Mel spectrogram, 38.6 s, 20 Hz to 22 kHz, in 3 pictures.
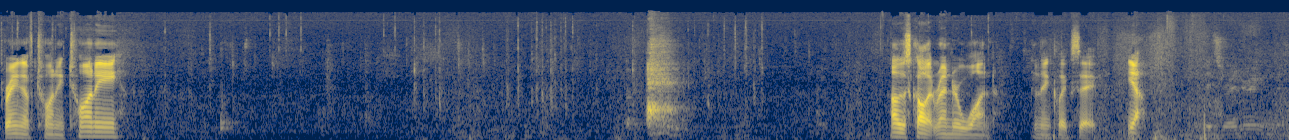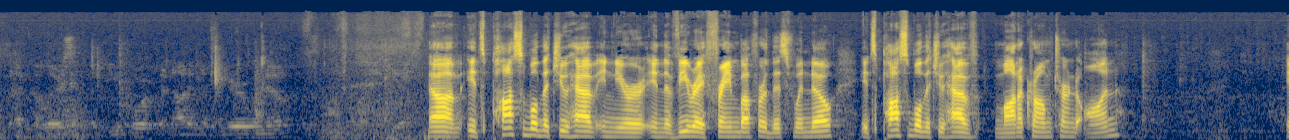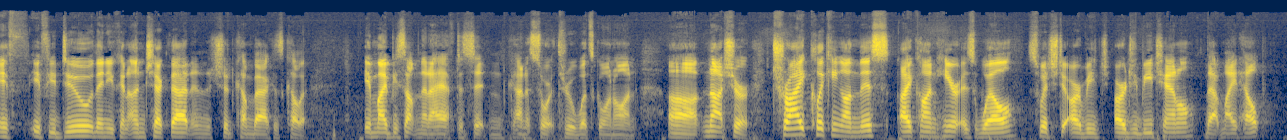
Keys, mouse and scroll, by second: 0.0-1.5 typing, 2.7 click, 2.9 click, 3.8-7.4 typing, 3.9 click, 13.4 click, 19.9 click, 22.3 click, 26.6 click, 36.2 click.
